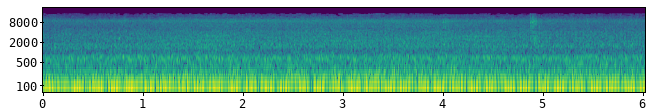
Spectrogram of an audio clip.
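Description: Fire truck's engine idling close by: a steady, constant low rumble.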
